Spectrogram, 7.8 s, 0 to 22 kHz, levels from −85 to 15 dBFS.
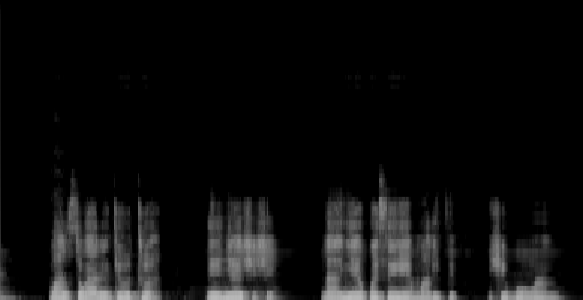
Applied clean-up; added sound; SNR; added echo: neural mask model DeepFilterNet 3.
